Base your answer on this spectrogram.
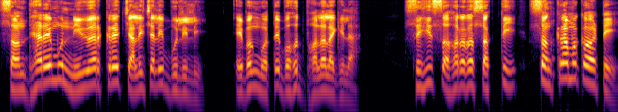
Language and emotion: Odia, happy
